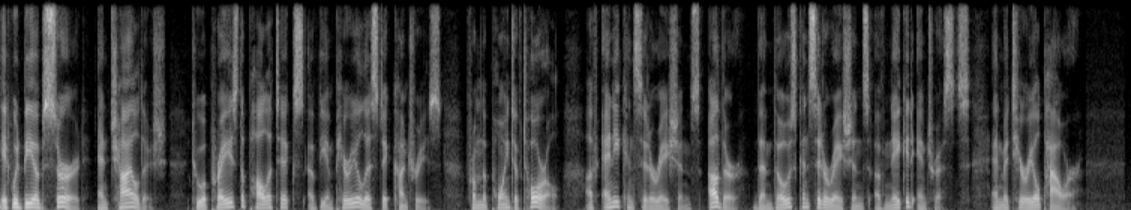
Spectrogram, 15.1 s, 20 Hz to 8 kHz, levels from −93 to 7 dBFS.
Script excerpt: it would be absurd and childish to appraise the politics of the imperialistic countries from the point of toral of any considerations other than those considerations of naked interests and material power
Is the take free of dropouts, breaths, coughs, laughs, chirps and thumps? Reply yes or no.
yes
